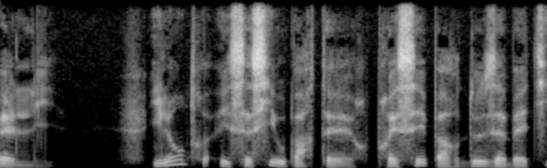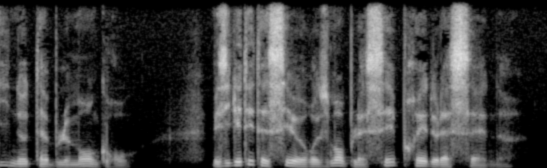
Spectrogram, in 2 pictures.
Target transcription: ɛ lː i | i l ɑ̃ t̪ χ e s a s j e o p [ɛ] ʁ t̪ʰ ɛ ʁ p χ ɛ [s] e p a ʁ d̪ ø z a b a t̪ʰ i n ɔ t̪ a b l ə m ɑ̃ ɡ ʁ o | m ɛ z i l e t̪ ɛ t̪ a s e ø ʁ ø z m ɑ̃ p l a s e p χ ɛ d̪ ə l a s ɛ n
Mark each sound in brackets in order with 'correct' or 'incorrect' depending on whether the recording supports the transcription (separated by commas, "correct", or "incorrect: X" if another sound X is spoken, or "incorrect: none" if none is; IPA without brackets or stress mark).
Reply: incorrect: a, correct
